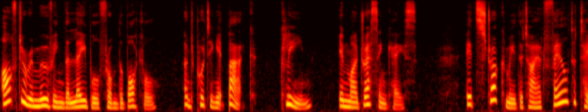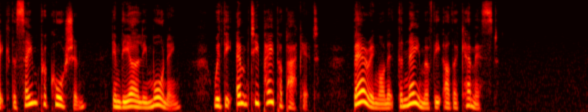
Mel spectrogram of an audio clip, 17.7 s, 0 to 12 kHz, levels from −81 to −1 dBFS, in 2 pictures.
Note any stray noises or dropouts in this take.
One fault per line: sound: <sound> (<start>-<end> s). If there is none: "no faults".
no faults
